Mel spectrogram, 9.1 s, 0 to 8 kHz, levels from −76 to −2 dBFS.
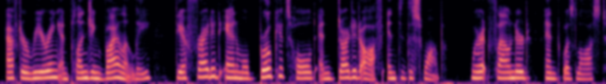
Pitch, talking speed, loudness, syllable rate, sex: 215 Hz, 150 wpm, -19 LUFS, 4.7 syllables/s, female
